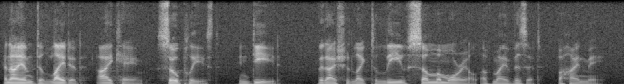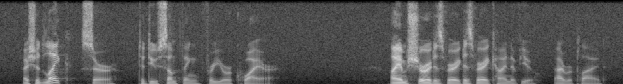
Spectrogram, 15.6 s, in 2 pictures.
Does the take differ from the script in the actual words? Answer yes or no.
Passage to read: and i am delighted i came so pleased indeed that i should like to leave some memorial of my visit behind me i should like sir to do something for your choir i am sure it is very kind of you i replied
yes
